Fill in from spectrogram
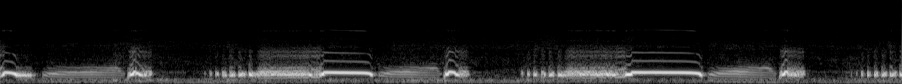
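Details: Unusual-voiced burung puter dove repeating a patterned phrase about every three seconds: a rippling, quavering stretch, a smooth held tone that drops at its end, then a quick rising flick, with short silences between.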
